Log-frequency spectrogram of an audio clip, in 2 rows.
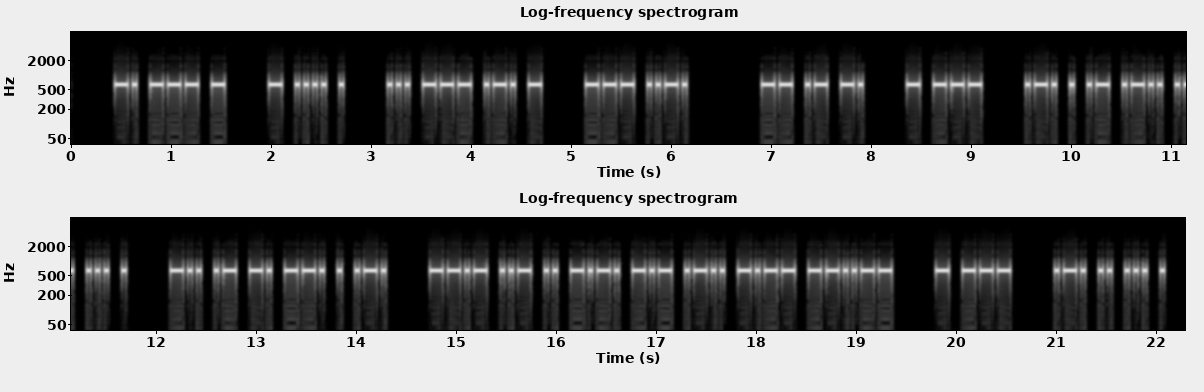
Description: Morse code, heard as a keyed tone, about 27 wpm, 650 Hz. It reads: NOT THE SORT OF MAN TO REALISE DANGER QUICKLY, TO RISE
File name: Book Two / 01-Chapter 1 - 27 WPM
